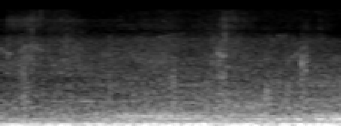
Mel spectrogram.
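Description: Steady low outdoor background rumble, with a faint steady hum coming in about halfway through.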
